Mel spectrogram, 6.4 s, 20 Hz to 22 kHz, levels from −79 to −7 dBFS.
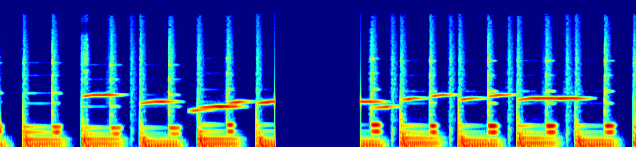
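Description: At 2.74 s the sound stops dead and falls silent until 3.60 s. This is a rebuffering stall. The player used up the audio it had downloaded before the next portion arrived, so playback paused and waited. When data came in, it picked up at the exact point where it had stopped. Nothing is skipped or repeated. The gap simply adds about 0.86 s of silence to the timeline.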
